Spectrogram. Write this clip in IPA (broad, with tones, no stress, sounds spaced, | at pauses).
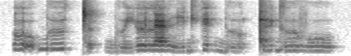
l o̰˦ ɡ͡b ɯː˦ ǀ ø˨ k ɡ͡b ɯ˨ j ø˦ l æ˦ ɦ i˨˦ d k e˦ ɡ͡b ɯ˨ ʊ̯ ǃ y˦ d ɯː˦ v u˦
